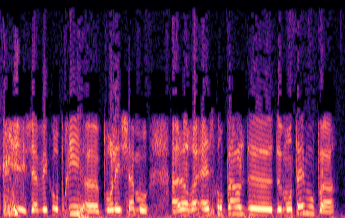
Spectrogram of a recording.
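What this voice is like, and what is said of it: Put-on Bedouin desert accent. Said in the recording (French): “je suis du désert, je suis un bédouin, comme mon accent, vous pouvez l'entendre”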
